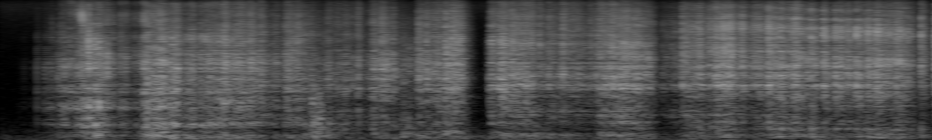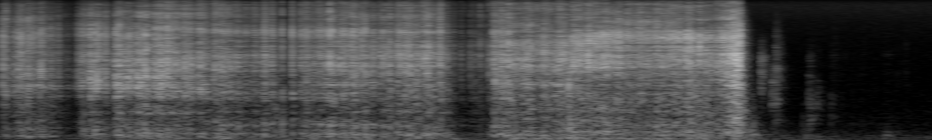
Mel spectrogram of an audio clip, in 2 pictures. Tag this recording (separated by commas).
Tearing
